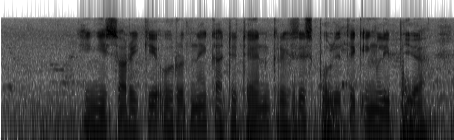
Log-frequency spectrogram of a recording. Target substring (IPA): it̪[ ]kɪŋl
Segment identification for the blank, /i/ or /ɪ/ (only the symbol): ɪ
